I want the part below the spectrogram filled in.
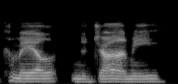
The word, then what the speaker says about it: Kumail Nanjiani: It stars Issa Rae and Kumail Nanjiani, and I just screwed up his name.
